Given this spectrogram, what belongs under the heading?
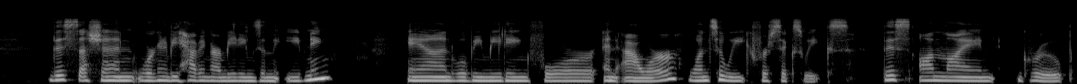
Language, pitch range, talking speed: English, 155-185 Hz, 155 wpm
